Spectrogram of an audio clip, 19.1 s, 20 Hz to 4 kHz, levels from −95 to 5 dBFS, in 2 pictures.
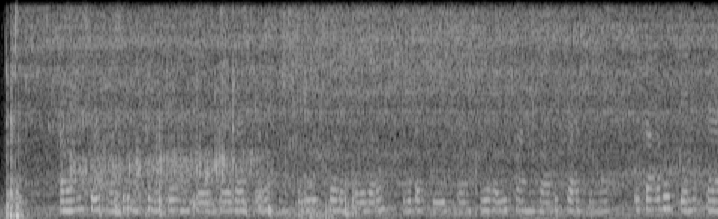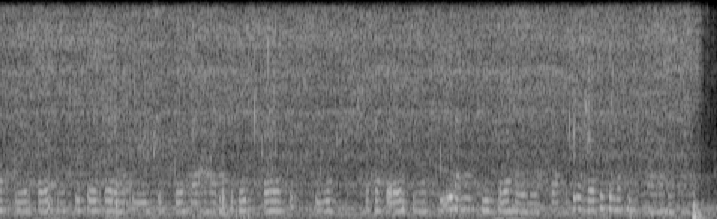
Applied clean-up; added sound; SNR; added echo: none; Sink (filling or washing) / Water tap, faucet; 1 dB; reverberation time 0.3 s.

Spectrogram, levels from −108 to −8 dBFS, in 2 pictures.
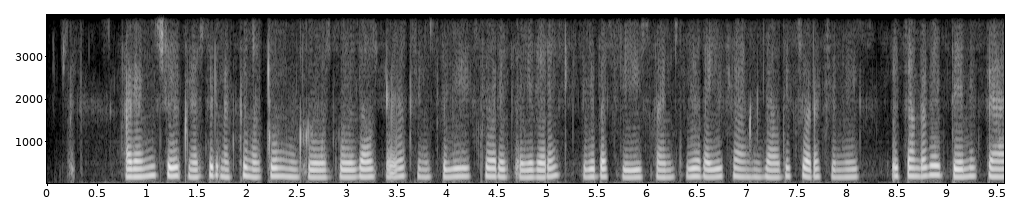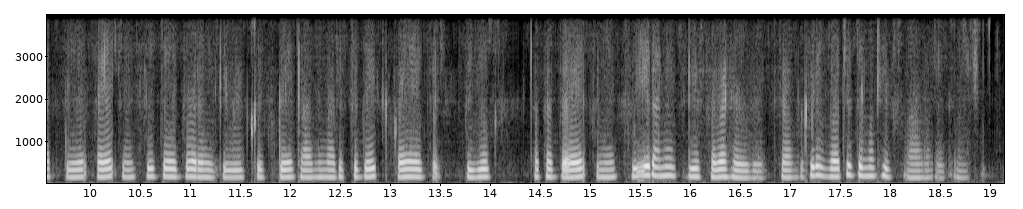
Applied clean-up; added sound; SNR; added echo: neural separator model SepFormer WHAMR!.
